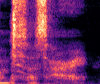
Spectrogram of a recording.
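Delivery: unvoiced whispered apology. Real, not acted. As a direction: drop to a whisper.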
